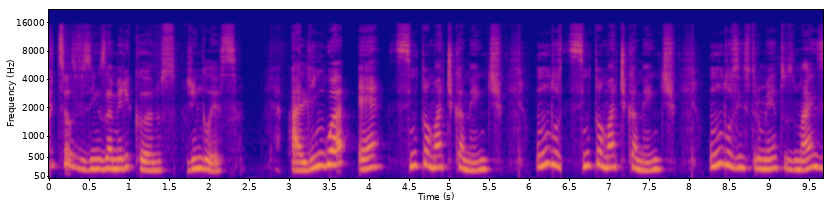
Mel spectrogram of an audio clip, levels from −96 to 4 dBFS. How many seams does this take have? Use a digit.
2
